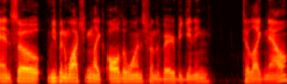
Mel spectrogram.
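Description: Recorded with a dry, close sound and no echo over a quiet background, a man speaks at a fairly low pitch. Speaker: podcaster. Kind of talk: casual chat. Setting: studio.

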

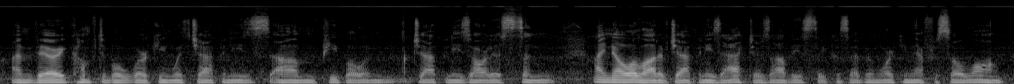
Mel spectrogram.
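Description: In an American accent, the speaker delivers a dark, mellow, somewhat breathy tone with monotone, flat intonation, a moderate pace and hardly any pauses. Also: man, very deep, low pitch for a man. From New York. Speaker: theater and film director. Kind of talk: interview. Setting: editing suite.

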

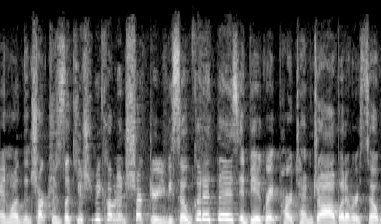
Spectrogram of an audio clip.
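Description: An animated tone comes through as a woman talks. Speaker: fitness coach. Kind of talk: casual chat.

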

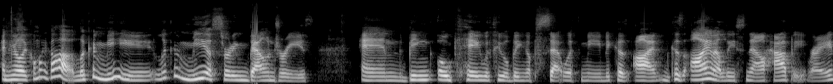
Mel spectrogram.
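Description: A woman speaks with a medium pitch. Her pace is fairly quick. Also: ordinary pitch variation. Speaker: podcast host and freelance writer. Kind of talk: casual solo monologue. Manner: mumbling at times.

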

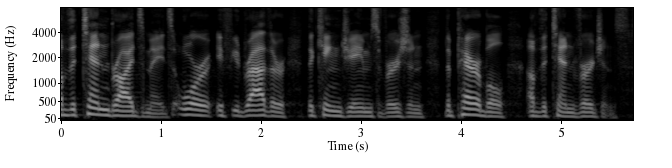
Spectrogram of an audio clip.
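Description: With a Canadian accent, a man talks at a medium pitch in a bright, sharp tone, the sound dry and close with no echo. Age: 40s. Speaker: pastor. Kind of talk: sermon. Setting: online church service.

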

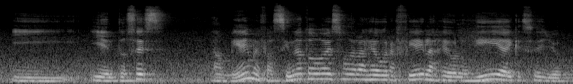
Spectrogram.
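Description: Over noticeable background noise and audible room echo, a woman talks at a moderate pace and medium pitch with ordinary pitch variation. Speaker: artist, teacher and singer. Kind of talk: casual chat. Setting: in person in San Juan.

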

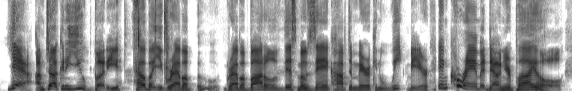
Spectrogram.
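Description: A man performs this clip. He uses a put-on character voice. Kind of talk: 90s ad pitch, loud. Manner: brash, in-your-face.

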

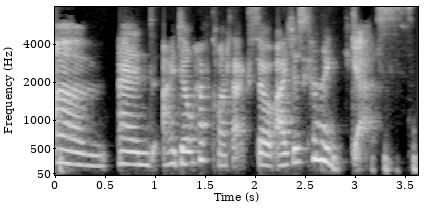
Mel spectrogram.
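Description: With music in the background, a woman in an American accent talks fairly slowly with lively intonation and a fairly high pitch. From California, Silicon Valley. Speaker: college student. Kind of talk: casual interview chat.

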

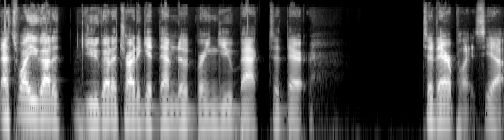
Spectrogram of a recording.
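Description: Pausing long and often, a man with a medium-pitched voice and fairly even intonation speaks at a moderate pace in a dry, close sound with no echo. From Northern California. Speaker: podcast host, comedian. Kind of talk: casual chat. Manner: casual, filler-heavy.

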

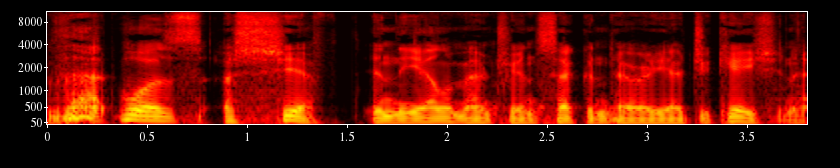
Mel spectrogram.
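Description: Heard in a very clean recording with a silent background and a dry, close sound with no echo, a man with a very deep, low pitch and vocal fry speaks at a moderate pace with lively intonation. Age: 60s. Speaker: literacy professor and education activist. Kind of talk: radio interview. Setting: radio studio.

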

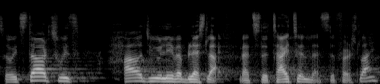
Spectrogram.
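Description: A man with a French accent on a very clean recording with a silent background. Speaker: student ministry worker giving a sermon. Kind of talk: sermon. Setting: church.

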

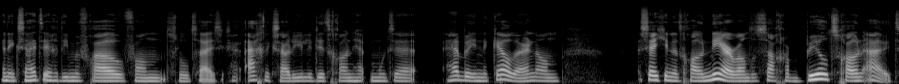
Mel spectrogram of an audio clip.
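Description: A woman's voice at a moderate pace, fairly low in pitch, a normal speaking voice with ordinary pitch variation. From Netherlands, Naarden. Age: 40s. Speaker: entrepreneur, company founder. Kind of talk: interview, casual conversation.

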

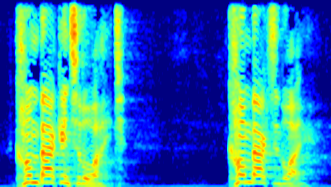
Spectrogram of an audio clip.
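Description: A loud man speaks at a very fast pace. His pitch is extremely high, with ordinary variation. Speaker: pastor. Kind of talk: sermon. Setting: church.

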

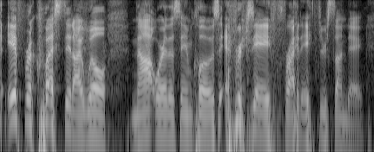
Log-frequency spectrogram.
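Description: A man has a plain, everyday voice and a fairly high pitch. His intonation is lively and his pace fairly slow. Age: 20s. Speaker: guest. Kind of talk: casual chat.

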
